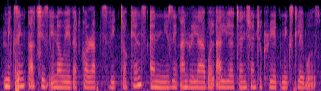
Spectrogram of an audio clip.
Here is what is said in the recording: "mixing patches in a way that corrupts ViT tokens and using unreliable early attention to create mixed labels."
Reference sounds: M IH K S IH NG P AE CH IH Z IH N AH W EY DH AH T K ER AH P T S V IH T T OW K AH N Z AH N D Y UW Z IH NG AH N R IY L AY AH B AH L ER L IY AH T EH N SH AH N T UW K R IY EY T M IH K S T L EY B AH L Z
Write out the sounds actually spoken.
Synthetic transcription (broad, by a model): M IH K S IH NG P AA CH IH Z IH N AH W EY DH AH T K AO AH P T S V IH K T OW K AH N S AH N D Y UW Z IH NG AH N R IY L AY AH B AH L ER L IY AH T EH N SH AH N T UW K R IY EY T M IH K S T L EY B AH L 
